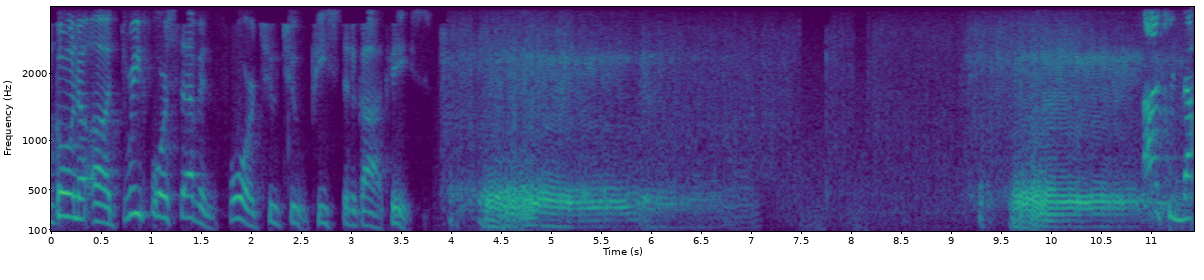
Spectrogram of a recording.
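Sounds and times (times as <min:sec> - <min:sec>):
speech: 0:00.0 - 0:05.4, 0:09.7 - 0:10.2
faint breathing: 0:03.9 - 0:11.0
sleeping man snoring through a phone-quality line: 0:04.0 - 0:07.3, 0:09.3 - 0:11.2.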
